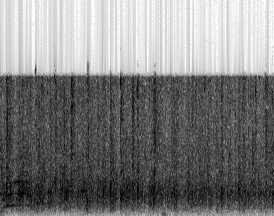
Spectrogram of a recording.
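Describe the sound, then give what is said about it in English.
Sustained audience applause for the panelists at the end of a panel event, a dense steady wash of many hands clapping at an even loudness for several seconds, with a few faint voices mixed in underneath. “I'd like a big round of applause for our panelists.”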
